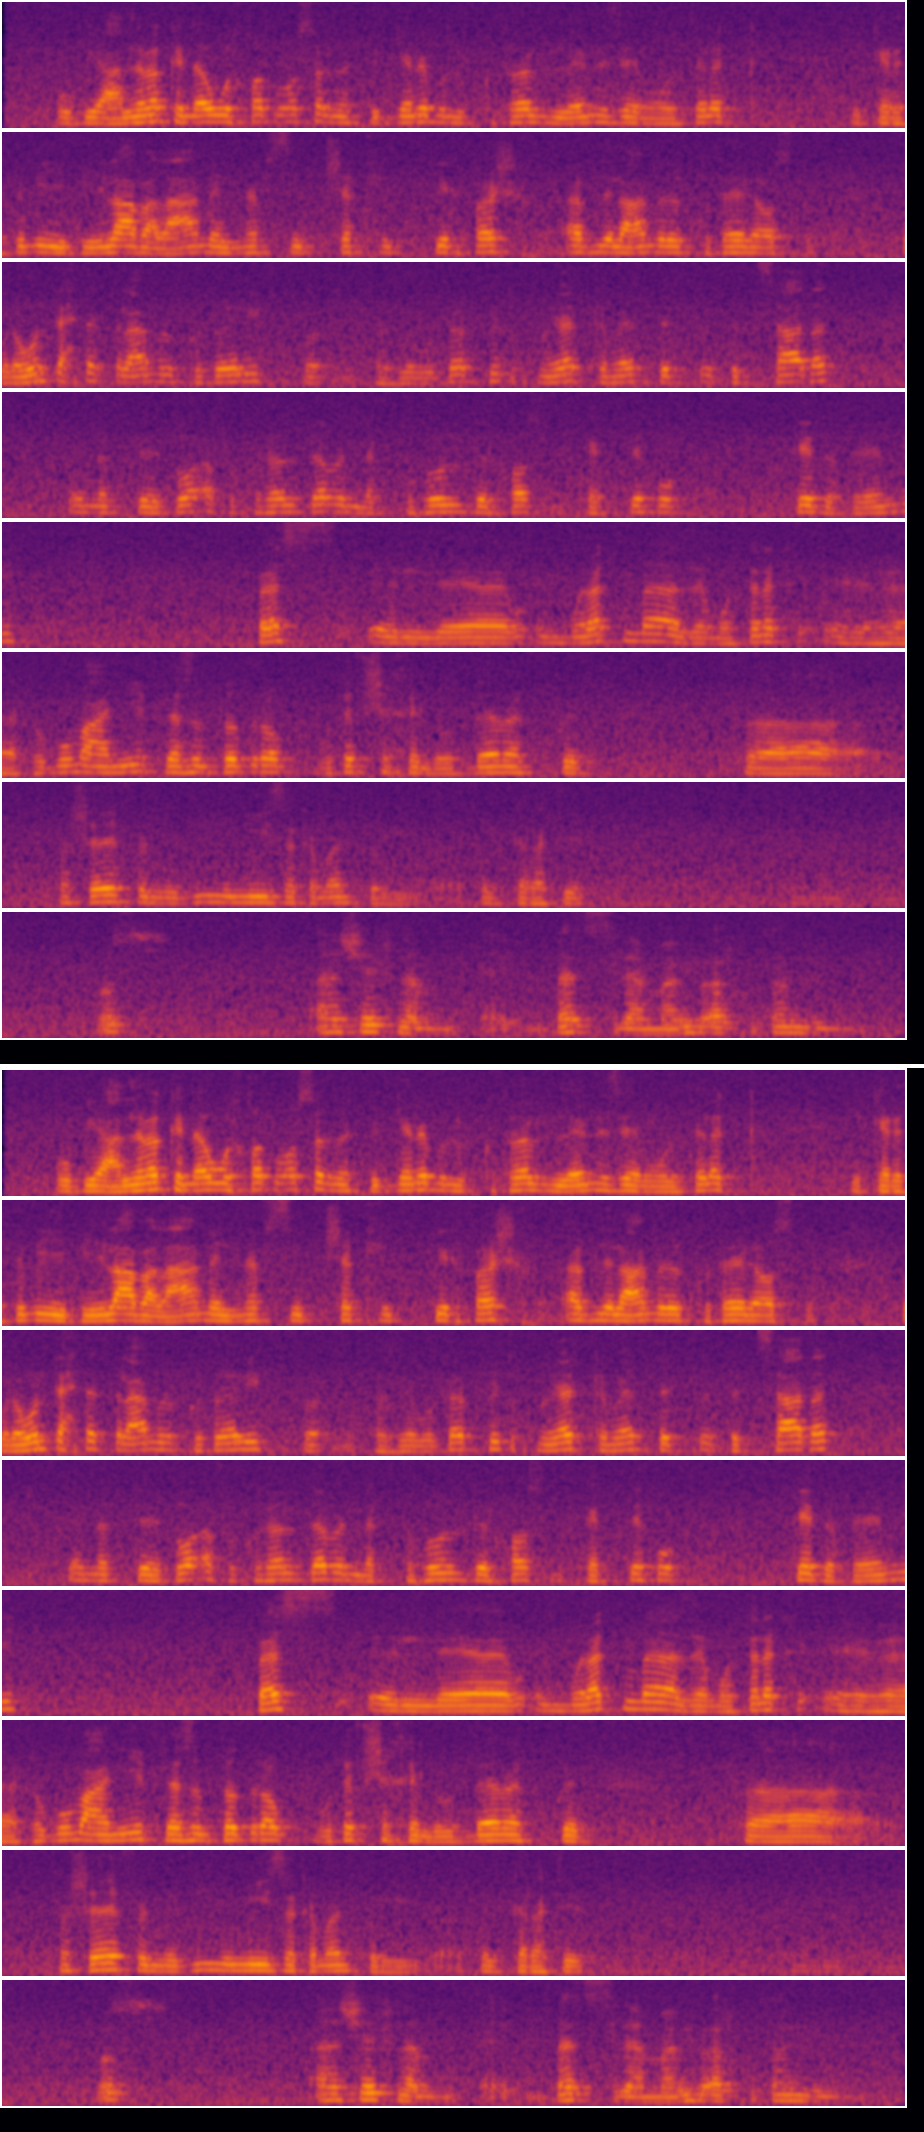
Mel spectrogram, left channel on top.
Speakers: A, on the right; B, on the right.
A: وبيعلمك ان اول خطوه اصلا انك تتجنب القتال لان زي ما قلت لك الكاراتيه بي- بيلعب على العامل النفسي بشكل كبير فشخ قبل العامل القتالي اصلا ولو انت احتجت العامل القتالي ف... فزي ما قلت لك في تقنيات كمان بت... بتساعدك انك ت- توقف القتال ده بانك تهولد الخصم تكتفه كده فاهمني بس ال- الملاكمه زي ما قلت لك آه، هجوم عنيف لازم تضرب وتفشخ اللي قدامك وكده ف فشايف ان دي ميزه كمان في ال... في الكاراتيه
B: مم. بص انا شايف لم بس لما بيبقى القتال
